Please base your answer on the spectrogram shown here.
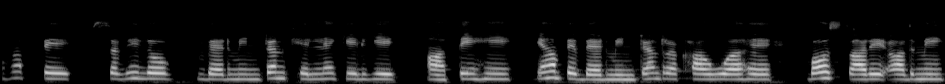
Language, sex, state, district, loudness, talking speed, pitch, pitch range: Hindi, female, Bihar, Saran, -20 LUFS, 125 wpm, 245 Hz, 235-265 Hz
